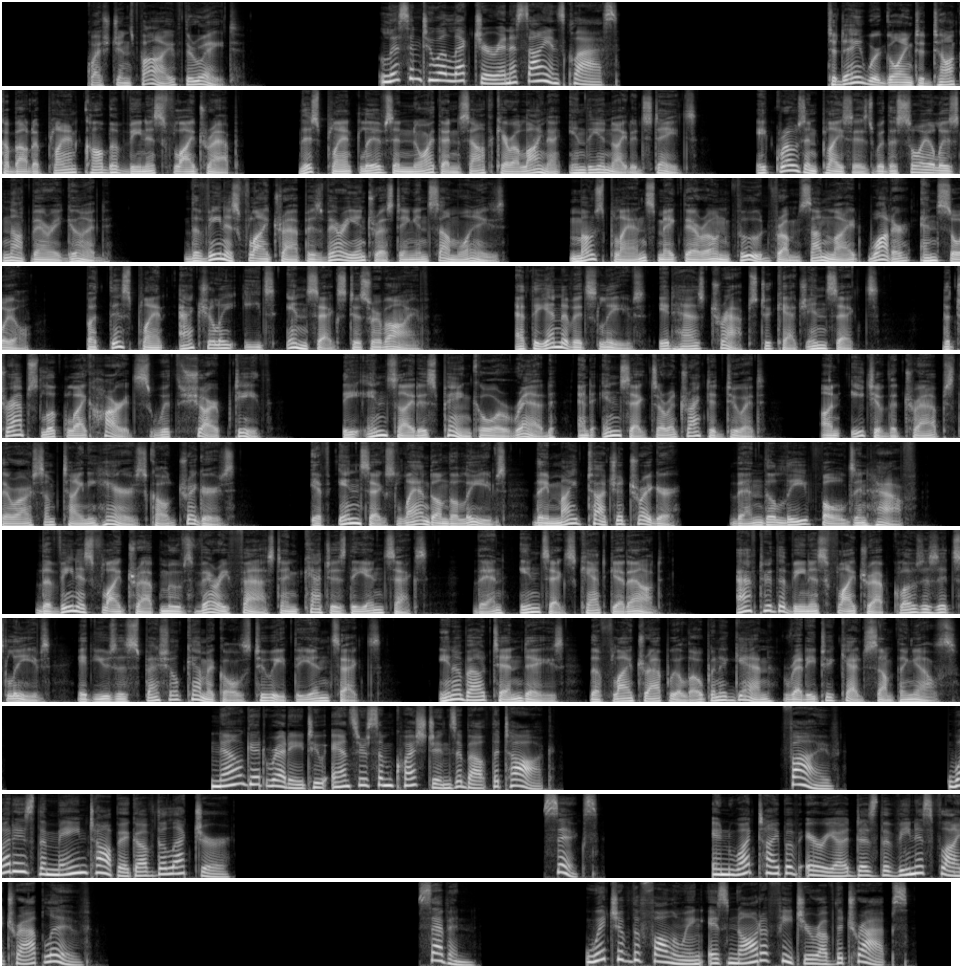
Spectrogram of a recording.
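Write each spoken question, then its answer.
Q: What is the main topic of the lecture?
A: The Venus flytrap

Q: In what type of area does the Venus flytrap live?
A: Places where the soil is not very good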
